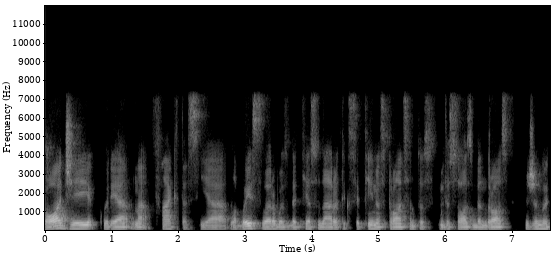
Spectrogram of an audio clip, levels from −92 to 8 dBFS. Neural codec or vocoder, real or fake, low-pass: none; real; 7.2 kHz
